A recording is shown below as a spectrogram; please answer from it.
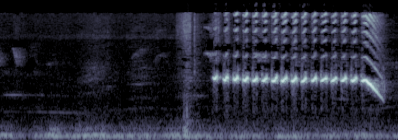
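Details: Common iora tutor song for caged birds: a fast, steady trill of evenly spaced whistled notes lasting under two seconds, ending in one long note swooping steeply downward. A single click comes before it.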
